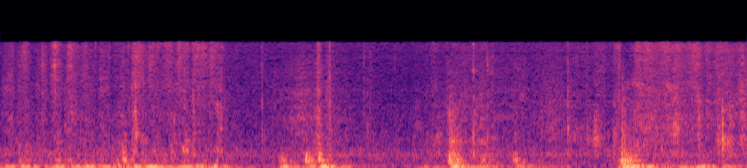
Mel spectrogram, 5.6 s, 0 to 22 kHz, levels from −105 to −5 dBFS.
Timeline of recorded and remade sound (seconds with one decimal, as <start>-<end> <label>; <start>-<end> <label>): 0.0-1.5 recorded; 1.5-3.5 remade; 3.5-4.2 recorded; 4.2-5.6 remade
